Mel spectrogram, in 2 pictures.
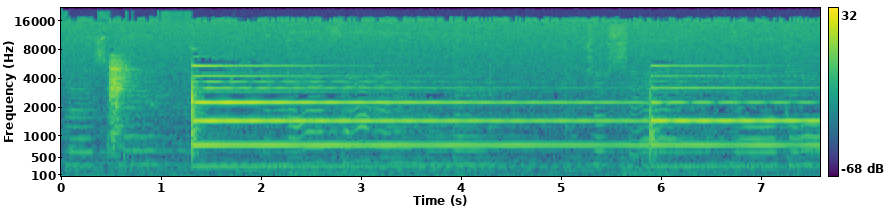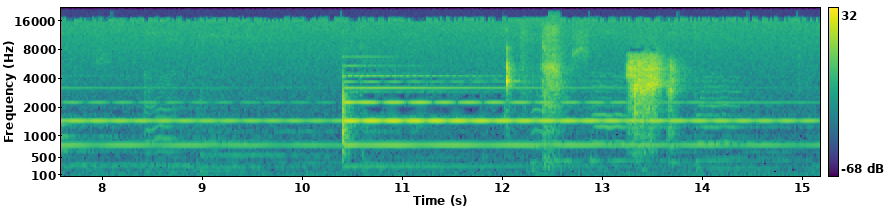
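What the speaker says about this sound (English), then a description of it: "We close the meditation with 3 rings of the gong." A meditation gong is struck three times, each ring blooming into a long, bright, shimmering tone that slowly decays before the next strike, with no talking between them.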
